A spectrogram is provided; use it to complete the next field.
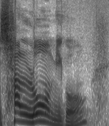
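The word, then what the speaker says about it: שלום: 평화는 샬롬이고 지불하다는 샬렘이라고 발음합니다.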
